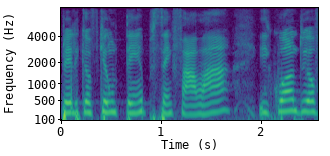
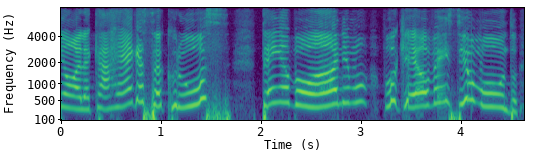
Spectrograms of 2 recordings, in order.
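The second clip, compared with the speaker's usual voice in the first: higher, louder, rising preacher's call; God's encouragement proclaimed, higher and louder; fervent preaching; 6 semitones higher, 5 dB louder than usual. Acted. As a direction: lift the church with God's promise. Preaching God's words at full force.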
